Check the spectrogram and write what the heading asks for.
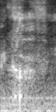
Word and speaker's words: Coffey: So if you're not familiar with coffee grain, it's spelled C-O-F-F-E-Y, and it's capitalized.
